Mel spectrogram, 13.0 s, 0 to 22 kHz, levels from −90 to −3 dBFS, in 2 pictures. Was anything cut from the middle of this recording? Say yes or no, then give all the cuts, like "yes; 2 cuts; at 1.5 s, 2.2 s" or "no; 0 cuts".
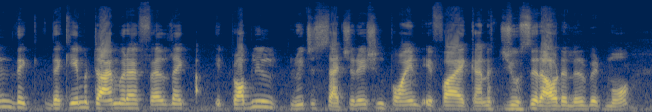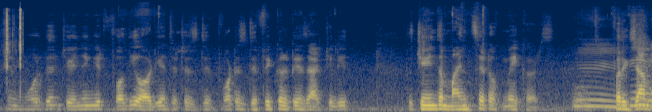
yes; 1 cut; at 6.5 s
